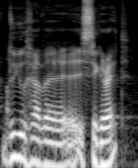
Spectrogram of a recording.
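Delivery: put-on cliché French accent. Guest plays an improv cliché, French accent. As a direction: ask it with a mock French accent. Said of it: "a French anything".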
